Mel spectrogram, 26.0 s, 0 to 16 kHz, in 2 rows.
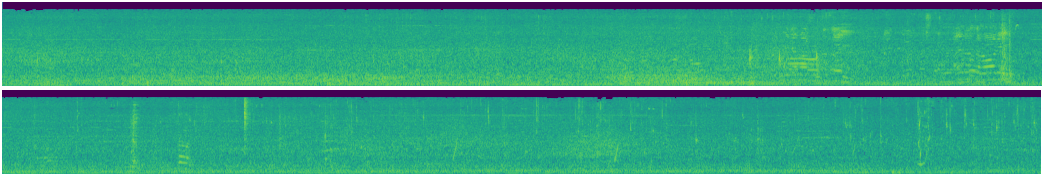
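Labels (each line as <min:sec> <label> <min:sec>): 0:00.0 Raindrops fall steadily onto a wet surface, mixed with distant city traffic sounds. 0:09.3
0:09.4 Raindrops steadily fall onto wet surfaces, accompanied by distant city traffic and muffled conversation. 0:13.3
0:13.3 Raindrops fall steadily onto a wet surface, mixed with distant city traffic sounds. 0:26.0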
